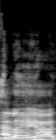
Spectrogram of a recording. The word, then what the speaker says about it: Leia: And it is Leia, just like Princess Leia. Yes, that's how it's pronounced.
